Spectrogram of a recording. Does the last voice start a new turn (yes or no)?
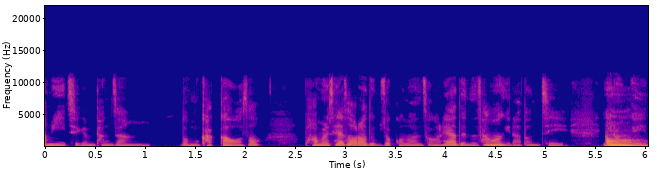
no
